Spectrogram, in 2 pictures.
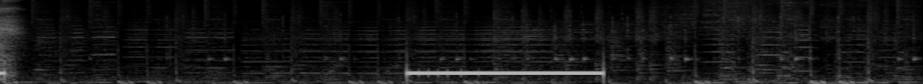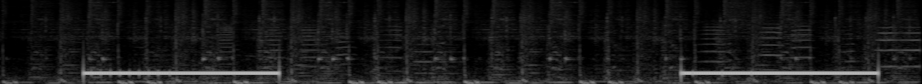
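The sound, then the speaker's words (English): A telephone ringback tone sounds three times, each steady burst lasting about two seconds with long gaps between, loud over continuous background music; nobody answers and no voices are heard. “Oh no, they didn't pick up.”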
